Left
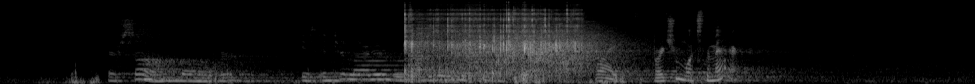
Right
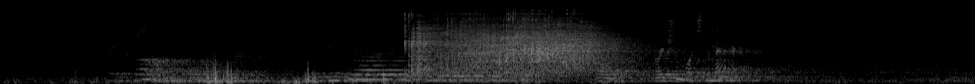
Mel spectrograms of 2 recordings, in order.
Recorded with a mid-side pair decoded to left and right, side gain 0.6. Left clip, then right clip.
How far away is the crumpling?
About 5.5 m.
